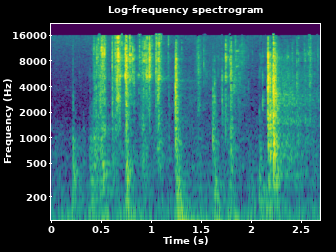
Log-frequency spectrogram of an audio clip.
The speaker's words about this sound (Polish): Chwyciłem pęk kluczy i odnalazłem ten z czerwoną osłonką. Przekręciłem zamek.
